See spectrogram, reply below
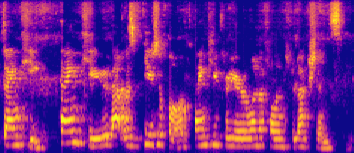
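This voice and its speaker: A woman's voice: mid-range voice, moderate pace, reverberant, a little hiss or hum, poor audio. Encouraging woman moderating a video panel. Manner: encouraging, with frequent "um" and gentle prompts. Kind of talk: hosting an online panel. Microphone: video call.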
